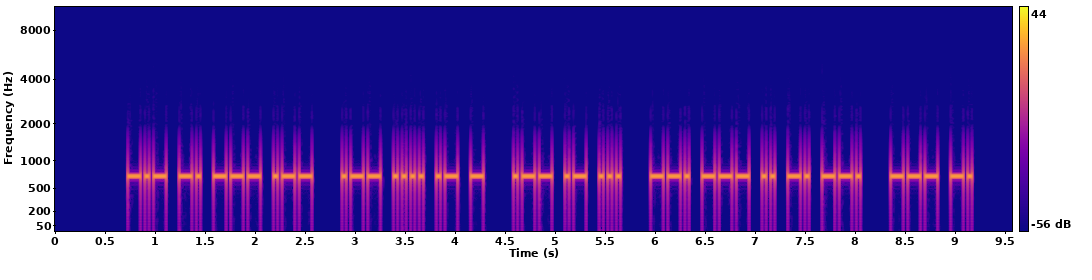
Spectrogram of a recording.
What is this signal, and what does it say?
Morse code, heard as a keyed tone, about 28 wpm, 700 Hz. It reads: KNOW WHAT WAS GOING ON
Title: Sets of 5 Words Encore2 28wpm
